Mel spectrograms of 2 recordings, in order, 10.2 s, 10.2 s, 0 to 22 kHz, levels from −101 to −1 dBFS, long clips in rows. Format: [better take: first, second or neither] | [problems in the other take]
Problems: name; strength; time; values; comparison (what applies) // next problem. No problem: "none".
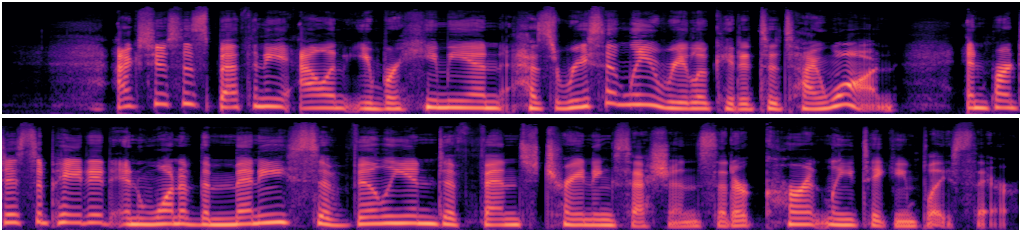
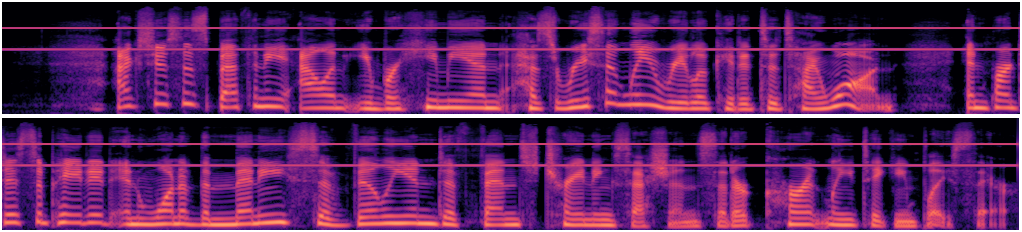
first | high-pitched whine; loud; throughout; 8.5 kHz, 6 dB below the speech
